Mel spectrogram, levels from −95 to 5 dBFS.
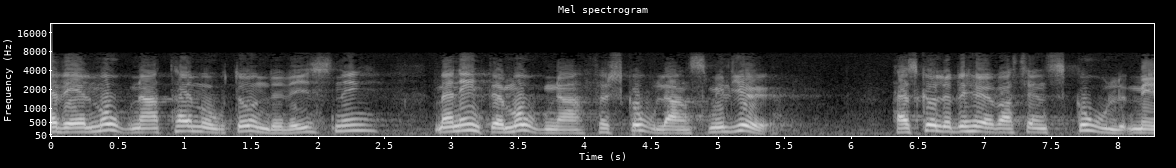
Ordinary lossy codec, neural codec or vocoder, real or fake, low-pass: none; none; real; none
